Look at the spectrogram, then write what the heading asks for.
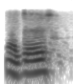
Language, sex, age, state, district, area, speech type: Nepali, male, 30-45, West Bengal, Darjeeling, rural, conversation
